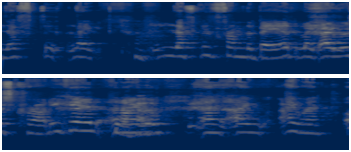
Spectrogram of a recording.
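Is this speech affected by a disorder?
Yes: quadriplegic cerebral palsy, severe.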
